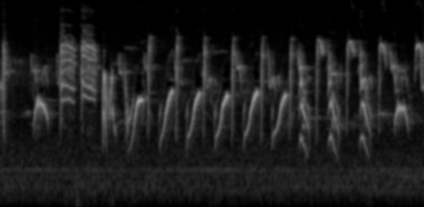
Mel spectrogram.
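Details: A marsh warbler mimicking other birds: a few high buzzy notes, then a run of repeated rising whistled slurs about twice a second, mixed with sharp clicks and twittering.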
